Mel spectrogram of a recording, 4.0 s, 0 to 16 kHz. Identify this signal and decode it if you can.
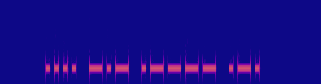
Morse code, heard as a keyed tone, about 22 wpm, 700 Hz. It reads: HK1R
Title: DXCC-100 Call Signs - 4 Characters - Repeated 3x - 22wpm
